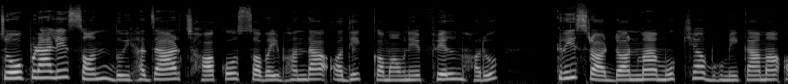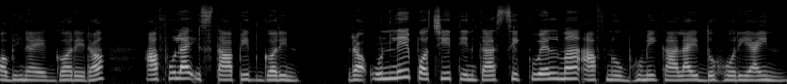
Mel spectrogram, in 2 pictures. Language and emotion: Nepali, neutral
